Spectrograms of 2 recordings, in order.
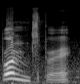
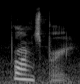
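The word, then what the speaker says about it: Brondesbury: And always thought, how do you say that? But then, of course, you got the tannoy woman saying, Bronsbury. Train is now approaching Bronsbury.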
